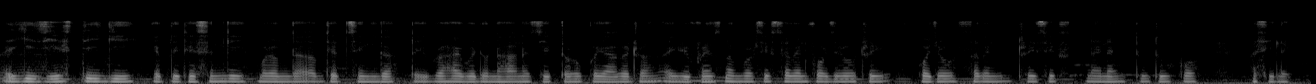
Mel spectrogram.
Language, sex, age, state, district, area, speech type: Manipuri, male, 18-30, Manipur, Kangpokpi, urban, read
